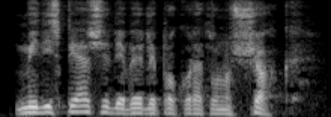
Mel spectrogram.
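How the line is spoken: Said curtly. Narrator (Italian): disse seccamente

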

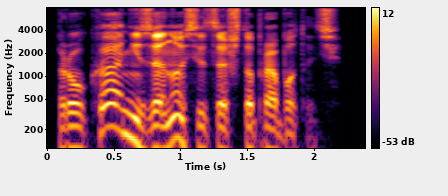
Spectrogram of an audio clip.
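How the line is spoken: Angry irritated soldiers. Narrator (Russian): Солдаты были злы и раздраженно говорили

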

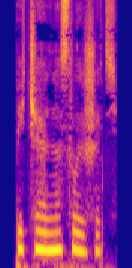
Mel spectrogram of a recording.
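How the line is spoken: Calm. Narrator (Russian): спокойно сказала я

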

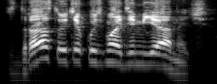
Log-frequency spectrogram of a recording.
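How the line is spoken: Boys shouting out of sync. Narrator (Russian): в разброд крикнули мальчики

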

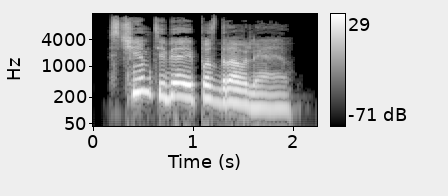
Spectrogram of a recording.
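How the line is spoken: Bursting into laughter. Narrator (Russian): расхохоталась она

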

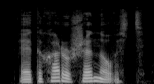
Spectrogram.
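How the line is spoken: Soft, gentle. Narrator (Russian): мягко и деликатно сказал Алекс

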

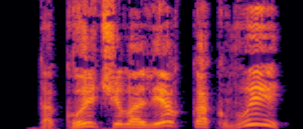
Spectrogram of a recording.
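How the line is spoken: Exclamation. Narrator (Russian): воскликнул Альбер

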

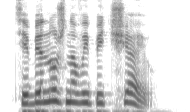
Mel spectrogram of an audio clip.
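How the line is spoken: Matter-of-fact tone. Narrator (Russian): будничным тоном произнес Денис

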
